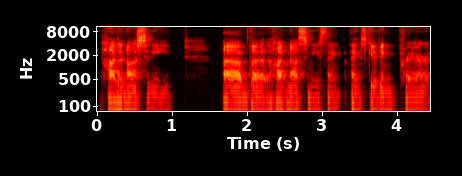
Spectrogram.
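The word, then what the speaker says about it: Haudenosaunee: Hadosini. Hadenosini.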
